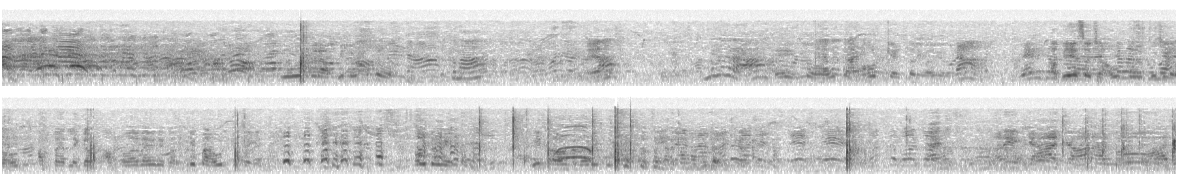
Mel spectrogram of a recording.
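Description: Men on the field talk and call out to each other outdoors.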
